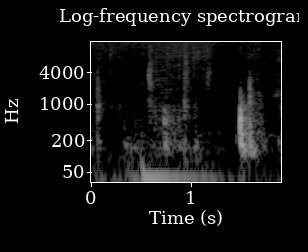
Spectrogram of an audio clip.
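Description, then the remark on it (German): A door to a darkroom opens: a low scraping rumble, then a single sharp clunk of the latch or frame, with no voices. “Und hinter dieser Tür hier?”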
